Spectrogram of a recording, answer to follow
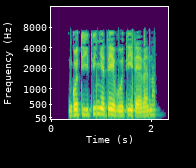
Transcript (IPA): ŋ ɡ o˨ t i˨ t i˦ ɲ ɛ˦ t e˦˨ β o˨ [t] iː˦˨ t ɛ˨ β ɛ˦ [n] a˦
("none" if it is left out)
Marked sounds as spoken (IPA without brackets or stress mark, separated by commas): t, n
